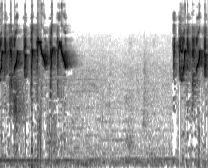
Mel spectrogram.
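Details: Lure call of a sunbird, locally called kolibri ninja, meant to draw birds in: rapid high squeaky twitters for over a second, a pause of about two seconds, then another shrill twittering burst.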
